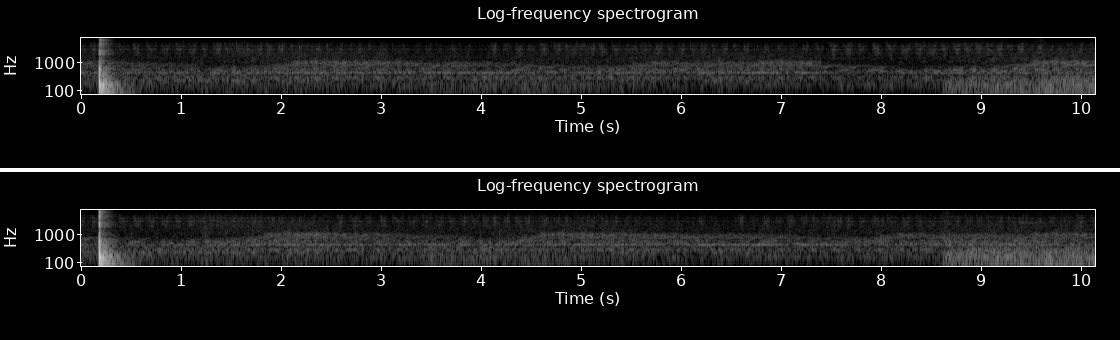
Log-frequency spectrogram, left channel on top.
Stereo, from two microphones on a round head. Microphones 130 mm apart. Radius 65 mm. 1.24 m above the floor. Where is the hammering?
65° right (ahead or behind), 0.6 m.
